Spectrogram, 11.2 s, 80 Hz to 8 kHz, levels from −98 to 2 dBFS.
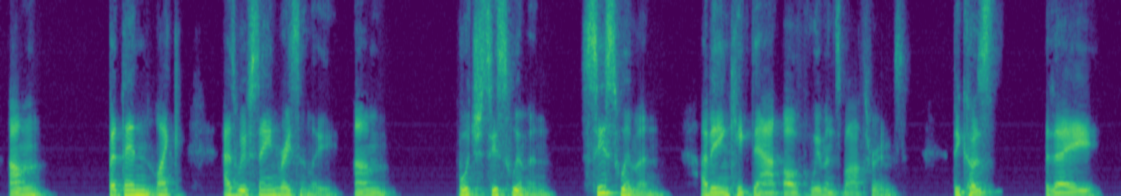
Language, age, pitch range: English, 30-49, 120-155 Hz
